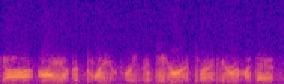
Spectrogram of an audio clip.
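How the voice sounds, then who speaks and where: A dull, faintly noisy old radio recording carries a male insurance man, played by an actor. He speaks in a deliberate, matter-of-fact, businesslike way, in the manner of 1950s radio drama. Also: on the high side, lively intonation, close to an everyday voice. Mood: grave.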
